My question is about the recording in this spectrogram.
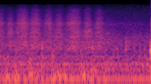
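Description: Whiteboard eraser rubbing back and forth over the board to wipe off marker writing, in quick strokes about four or five a second, which stop about a second and a half in.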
